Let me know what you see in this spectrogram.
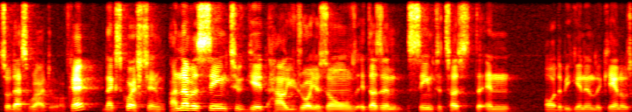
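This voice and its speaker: A man with a New York accent speaks at a moderate pace. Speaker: trading educator, YouTuber. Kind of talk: Q&A answering viewer comments. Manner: casual, many fillers.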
